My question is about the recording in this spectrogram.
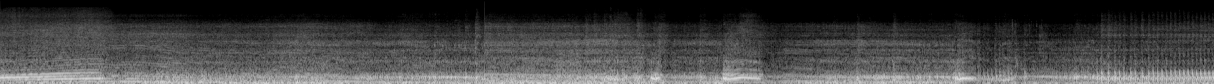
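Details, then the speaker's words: Honda CR250 two-stroke supermoto with a Mikuni carb, ridden under load: revs climb, then break into a blubbery sputter and fall flat with no power up top; the main jet is too rich and was later changed. "all right now I'm gonna run the bike so you guys can hear it when I'm riding and I think it's even more noticeable the sputtering out and lack of power"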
